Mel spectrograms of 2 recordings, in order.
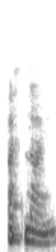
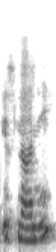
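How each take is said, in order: First: The word begins with an 'a' vowel. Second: The word begins with an 'i' vowel. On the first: The speaker calls it wrong. "Asnani or Isnani. I'm always confused" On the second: The speaker calls it right. "sorry, Isnani"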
